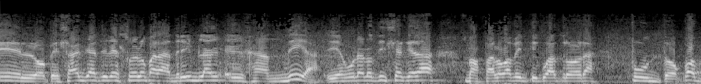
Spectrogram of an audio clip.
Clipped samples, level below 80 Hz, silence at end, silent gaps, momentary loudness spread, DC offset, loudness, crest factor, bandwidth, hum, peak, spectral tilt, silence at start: under 0.1%; -40 dBFS; 0 s; none; 4 LU; under 0.1%; -13 LUFS; 12 dB; 11.5 kHz; none; 0 dBFS; -6 dB/octave; 0 s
